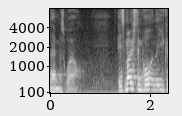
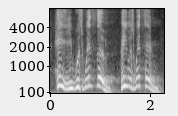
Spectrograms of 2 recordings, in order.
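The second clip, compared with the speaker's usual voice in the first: put-on servant girl accusing; 12 semitones higher, 4 dB louder than usual. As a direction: tell the crowd firmly, much higher. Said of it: "another servant girl says to the crowds".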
